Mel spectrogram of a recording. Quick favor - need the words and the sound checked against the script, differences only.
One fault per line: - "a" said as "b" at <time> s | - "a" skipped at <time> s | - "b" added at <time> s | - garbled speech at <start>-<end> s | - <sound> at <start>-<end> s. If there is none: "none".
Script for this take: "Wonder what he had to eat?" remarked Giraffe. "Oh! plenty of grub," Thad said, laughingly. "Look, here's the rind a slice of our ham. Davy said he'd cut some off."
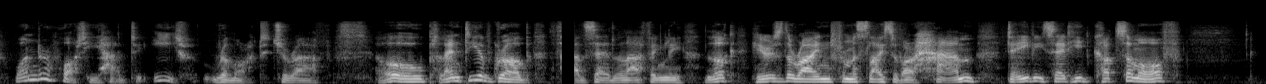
- dropout at 5.6-5.7 s
- "from" added at 8.3 s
